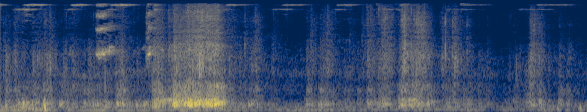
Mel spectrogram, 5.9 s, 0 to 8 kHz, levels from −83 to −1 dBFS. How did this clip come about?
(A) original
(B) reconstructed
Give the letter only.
A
